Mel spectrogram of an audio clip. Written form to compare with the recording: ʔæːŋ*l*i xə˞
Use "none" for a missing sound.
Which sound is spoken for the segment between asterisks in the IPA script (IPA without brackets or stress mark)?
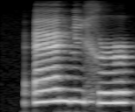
l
